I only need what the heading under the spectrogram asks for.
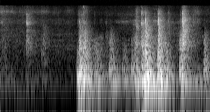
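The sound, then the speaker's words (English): A door is pulled open to let a cat out with a sudden thunk and a creaking, scraping sweep that swells and fades in a few pulses, with no talking. “Oh, let me open the door for the kitty cat.”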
